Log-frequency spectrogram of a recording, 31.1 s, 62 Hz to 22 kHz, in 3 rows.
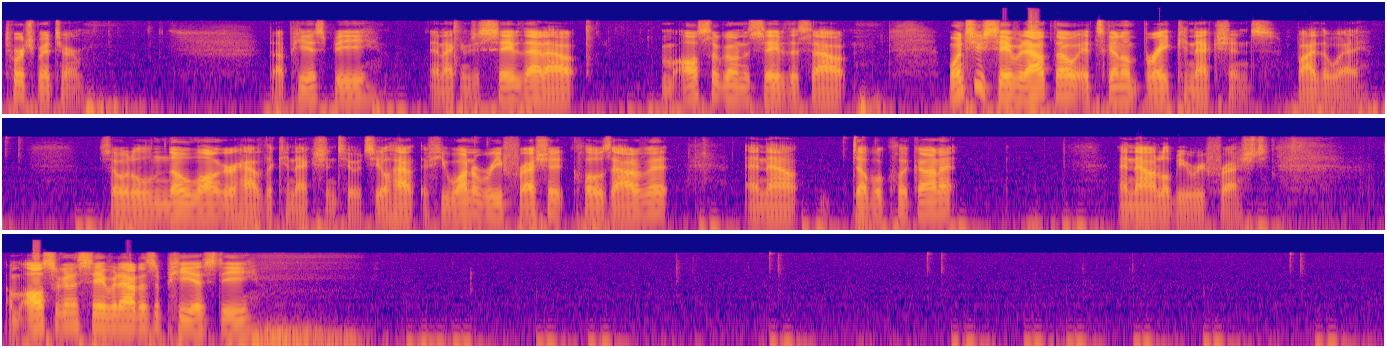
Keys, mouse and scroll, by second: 0.0-2.0 typing, 3.5 Return, 4.5 Return, 5.5 ctrl+shift+s, 7.8 click, 10.5 click, 10.6-11.1 middle drag, 14.0 click, 16.8 click, 16.9 click, 20.0 ctrl+shift+s, 20.9 middle click, 21.3 click, 21.4-26.0 middle drag, 26.0 scroll down 1, 26.2-27.8 middle drag, 26.6 click, 27.8 click, 27.9-29.4 middle drag, 29.4 scroll up 1, 29.5-30.5 middle drag, 30.5 click, 30.6-31.1 middle drag.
